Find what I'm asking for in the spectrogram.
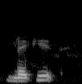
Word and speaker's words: Leggett: It's spelled J-E-W-E-L. And last name is Leggett, L-E-G-G-E-T-T. – Spell your last name again for me. – L-E-G-G-E-T-T.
